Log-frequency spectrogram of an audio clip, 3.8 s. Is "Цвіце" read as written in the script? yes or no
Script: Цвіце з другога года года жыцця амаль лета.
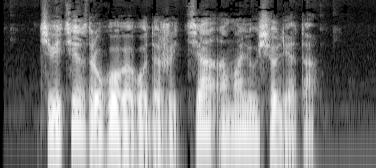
yes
